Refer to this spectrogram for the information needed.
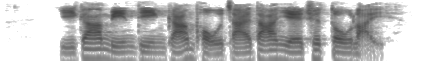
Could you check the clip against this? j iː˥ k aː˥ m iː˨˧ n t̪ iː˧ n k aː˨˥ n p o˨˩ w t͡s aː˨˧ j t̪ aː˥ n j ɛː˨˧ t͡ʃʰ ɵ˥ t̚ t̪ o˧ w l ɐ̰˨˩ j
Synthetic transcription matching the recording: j iː˨˩ k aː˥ m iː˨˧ n t̪ iː˧ n k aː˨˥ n pʰ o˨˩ w t͡s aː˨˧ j t̪ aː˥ n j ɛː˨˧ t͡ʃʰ ɵ˥ t̚ t̪ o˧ w l ɐ̰˨˩ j

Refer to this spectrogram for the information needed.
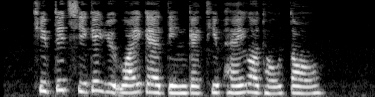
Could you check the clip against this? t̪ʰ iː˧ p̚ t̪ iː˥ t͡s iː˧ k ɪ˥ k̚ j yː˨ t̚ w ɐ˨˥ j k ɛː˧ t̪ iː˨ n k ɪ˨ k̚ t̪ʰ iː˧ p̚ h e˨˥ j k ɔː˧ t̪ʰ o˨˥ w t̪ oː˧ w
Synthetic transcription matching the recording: t̪ʰ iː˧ p̚ t̪ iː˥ t͡sʰ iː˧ k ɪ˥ k̚ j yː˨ t̚ w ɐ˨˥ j k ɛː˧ t̪ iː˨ n k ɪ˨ k̚ t̪ʰ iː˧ p̚ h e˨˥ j k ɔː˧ t̪ʰ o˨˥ w t̪ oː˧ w

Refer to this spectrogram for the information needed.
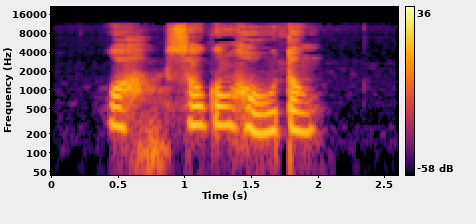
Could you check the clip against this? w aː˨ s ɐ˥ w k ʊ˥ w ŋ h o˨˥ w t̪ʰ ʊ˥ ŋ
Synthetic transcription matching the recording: w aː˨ s ɐ˥ w k ʊ˥ ŋ h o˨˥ w t̪ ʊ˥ ŋ

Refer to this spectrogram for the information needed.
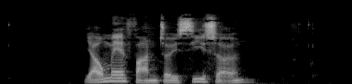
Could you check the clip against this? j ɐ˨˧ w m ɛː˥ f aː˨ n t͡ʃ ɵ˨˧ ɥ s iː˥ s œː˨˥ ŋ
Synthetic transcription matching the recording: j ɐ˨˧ w m ɛː˥ f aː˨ n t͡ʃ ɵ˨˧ ɥ s iː˥ s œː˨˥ ŋ

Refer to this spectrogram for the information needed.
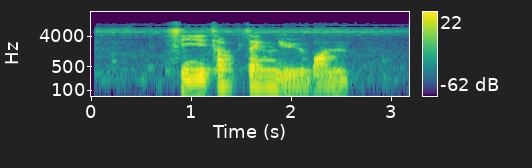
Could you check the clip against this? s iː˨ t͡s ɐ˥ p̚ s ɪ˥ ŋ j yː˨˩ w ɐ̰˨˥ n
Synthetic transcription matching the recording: s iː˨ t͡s ɐ˥ p̚ t͡s ɪ˥ ŋ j yː˨˩ w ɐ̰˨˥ n

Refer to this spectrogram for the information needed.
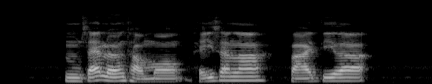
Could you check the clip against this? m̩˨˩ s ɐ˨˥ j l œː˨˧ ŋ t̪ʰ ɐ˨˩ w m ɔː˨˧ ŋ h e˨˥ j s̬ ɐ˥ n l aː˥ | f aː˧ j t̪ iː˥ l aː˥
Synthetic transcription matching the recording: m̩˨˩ s ɐ˨˥ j l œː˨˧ ŋ t̪ʰ ɐ˨˩ w m ɔː˨˧ ŋ h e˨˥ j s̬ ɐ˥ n l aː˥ | f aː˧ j t̪ iː˥ l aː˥

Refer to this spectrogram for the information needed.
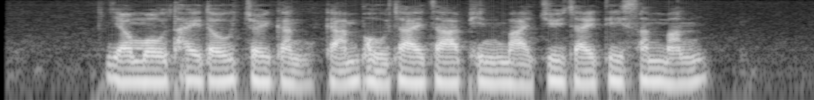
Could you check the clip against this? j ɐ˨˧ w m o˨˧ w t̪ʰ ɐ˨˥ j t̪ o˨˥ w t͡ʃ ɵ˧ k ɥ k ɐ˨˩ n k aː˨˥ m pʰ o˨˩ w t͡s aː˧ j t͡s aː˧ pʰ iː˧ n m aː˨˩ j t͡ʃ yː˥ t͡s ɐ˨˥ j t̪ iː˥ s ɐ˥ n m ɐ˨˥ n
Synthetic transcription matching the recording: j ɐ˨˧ w m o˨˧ w t̪ʰ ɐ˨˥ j t̪ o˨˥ w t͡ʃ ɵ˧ ɥ k ɐ˨˩ n k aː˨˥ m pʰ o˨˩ w t͡s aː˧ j t͡s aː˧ pʰ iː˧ n m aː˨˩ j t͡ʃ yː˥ t͡s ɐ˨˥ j t̪ iː˥ s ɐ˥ n m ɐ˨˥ n

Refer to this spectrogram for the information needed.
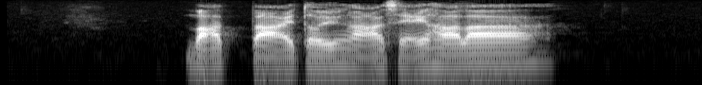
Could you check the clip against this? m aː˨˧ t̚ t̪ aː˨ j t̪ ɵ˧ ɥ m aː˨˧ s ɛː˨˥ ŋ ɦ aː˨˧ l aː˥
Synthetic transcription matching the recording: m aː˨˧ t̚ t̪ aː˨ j t̪ ɵ˧ ɥ ŋ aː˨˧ s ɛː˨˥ ŋ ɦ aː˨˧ l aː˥

